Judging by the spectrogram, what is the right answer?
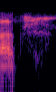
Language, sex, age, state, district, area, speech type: Hindi, male, 60+, Bihar, Samastipur, rural, conversation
